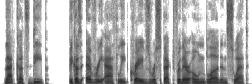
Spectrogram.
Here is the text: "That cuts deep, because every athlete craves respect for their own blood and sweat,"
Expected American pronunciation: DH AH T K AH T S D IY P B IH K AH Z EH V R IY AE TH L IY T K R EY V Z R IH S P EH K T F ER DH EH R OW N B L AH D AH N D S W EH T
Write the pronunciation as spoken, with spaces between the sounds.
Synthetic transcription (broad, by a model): DH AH T K AH T S D IY P B IH K AH Z EH V R IY AE TH L IY T K R EY V Z R IH S P EH K T F ER DH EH R OW N B L AH D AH N S W EH T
